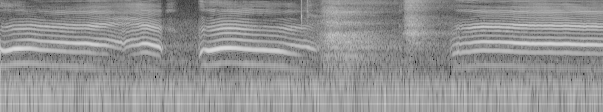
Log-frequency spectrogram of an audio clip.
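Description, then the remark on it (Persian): A baby cries steadily in long, wailing bursts with brief gasping breaks between them, loud, with a low background rumble underneath throughout. “این بچه دست از گریه کردن بر نمیداره”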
